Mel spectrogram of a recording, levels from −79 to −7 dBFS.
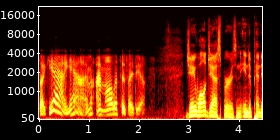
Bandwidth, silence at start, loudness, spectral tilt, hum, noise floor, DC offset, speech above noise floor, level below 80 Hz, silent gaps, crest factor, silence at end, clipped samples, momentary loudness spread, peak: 15 kHz; 0 s; -17 LUFS; -6.5 dB/octave; none; -45 dBFS; under 0.1%; 29 dB; -30 dBFS; none; 16 dB; 0 s; under 0.1%; 10 LU; -2 dBFS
